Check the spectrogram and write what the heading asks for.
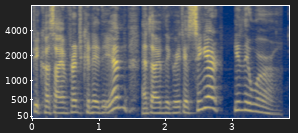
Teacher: sing high and not pronounce anything well no and you have when you talk you have to talk in a breathy way and very up and down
